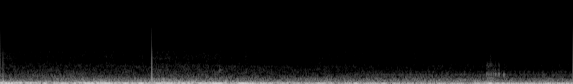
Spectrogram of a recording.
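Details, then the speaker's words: 2014 Nissan Rogue after VVT oil control solenoid replacement, which cured skipping, sputtering and misfire-like running; about three miles into a test drive: low, even rumble with no knocking, idles smooth and more responsive than before. "it actually idles nice and smooth too i know if you can hear that on the video but she's a lot more snappy than it was"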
